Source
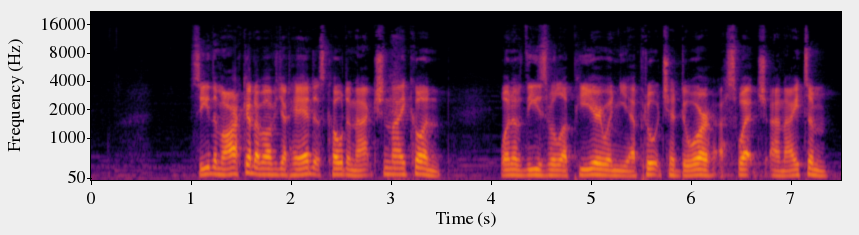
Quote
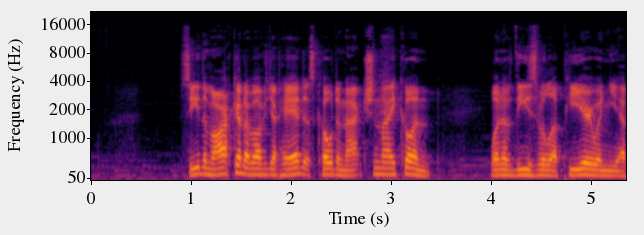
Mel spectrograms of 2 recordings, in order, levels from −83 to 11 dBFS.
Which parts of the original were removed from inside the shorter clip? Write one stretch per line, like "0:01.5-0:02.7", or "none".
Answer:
0:00.9-0:01.0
